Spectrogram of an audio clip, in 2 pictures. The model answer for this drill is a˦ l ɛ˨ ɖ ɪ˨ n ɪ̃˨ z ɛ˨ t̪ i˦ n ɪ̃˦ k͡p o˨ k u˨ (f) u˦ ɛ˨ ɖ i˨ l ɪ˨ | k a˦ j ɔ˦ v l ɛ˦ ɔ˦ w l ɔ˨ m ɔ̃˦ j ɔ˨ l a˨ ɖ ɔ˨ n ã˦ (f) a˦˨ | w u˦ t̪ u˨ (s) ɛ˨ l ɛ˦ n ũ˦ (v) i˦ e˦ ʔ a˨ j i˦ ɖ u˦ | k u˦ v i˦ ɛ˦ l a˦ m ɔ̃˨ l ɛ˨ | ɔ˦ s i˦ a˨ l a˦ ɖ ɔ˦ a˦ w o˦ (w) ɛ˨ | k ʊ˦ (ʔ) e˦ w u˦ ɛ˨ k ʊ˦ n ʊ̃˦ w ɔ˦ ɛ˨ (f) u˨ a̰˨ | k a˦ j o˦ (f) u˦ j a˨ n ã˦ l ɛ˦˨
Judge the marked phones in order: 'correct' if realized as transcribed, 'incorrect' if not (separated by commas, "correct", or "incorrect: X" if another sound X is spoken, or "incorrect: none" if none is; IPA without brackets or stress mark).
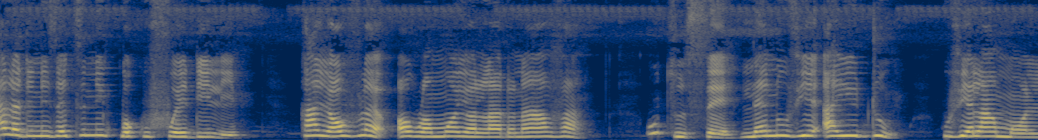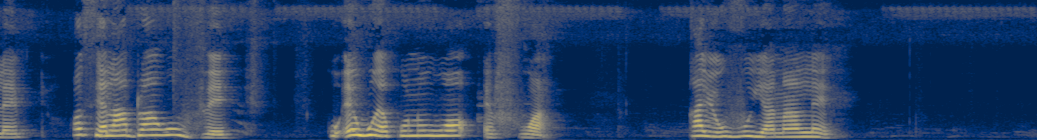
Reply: correct, incorrect: v, correct, correct, incorrect: v, correct, correct, incorrect: v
